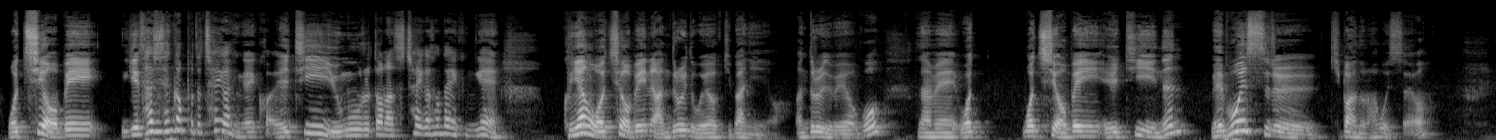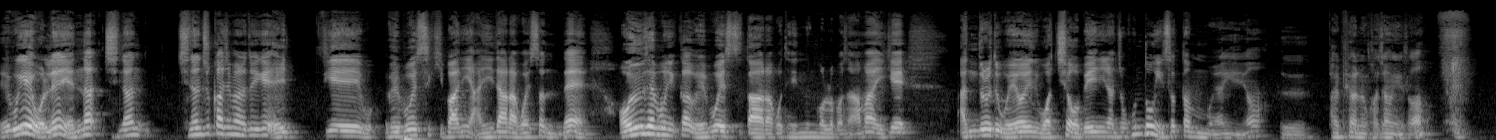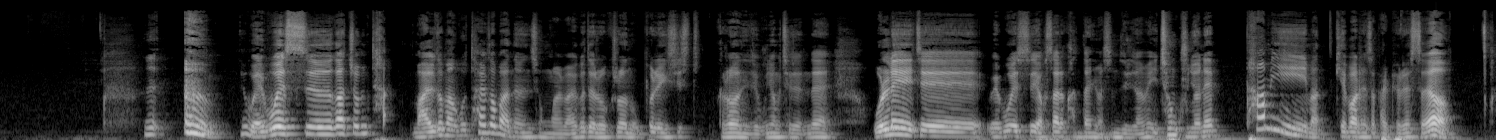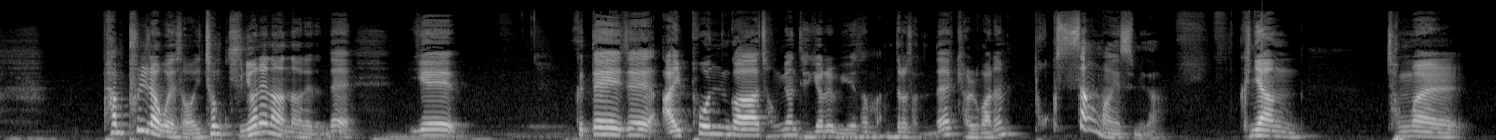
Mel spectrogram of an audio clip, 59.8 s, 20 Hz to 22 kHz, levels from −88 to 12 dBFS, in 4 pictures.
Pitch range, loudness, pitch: 110-165 Hz, -21 LUFS, 130 Hz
